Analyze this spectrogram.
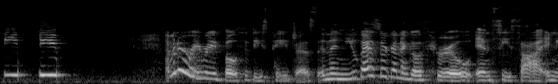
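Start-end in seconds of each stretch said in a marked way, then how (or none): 0.0-0.7 high robotic "Beep, beep". Acted. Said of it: "twin robots".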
